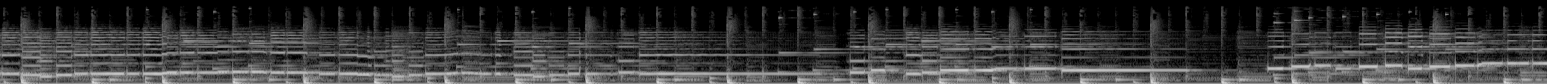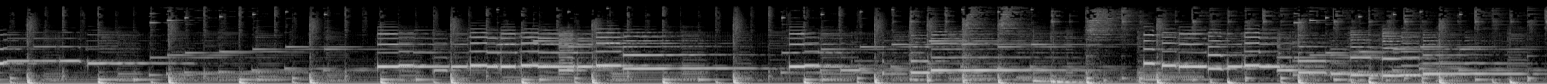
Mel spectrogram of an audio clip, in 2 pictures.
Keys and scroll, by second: 26.9-27.9 typing.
